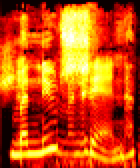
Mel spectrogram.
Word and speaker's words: Mnuchin: Treasury Secretary Stephen Mnuchin. I can't say his name. – Mnuchin. – Thank you.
